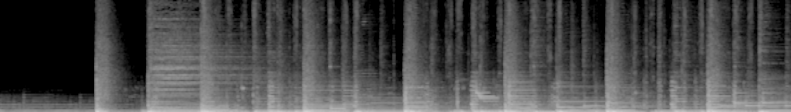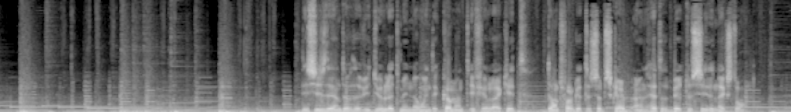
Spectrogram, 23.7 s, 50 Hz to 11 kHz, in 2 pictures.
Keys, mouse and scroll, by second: 0.4 click, 1.1 click, 3.3 middle click, 4.3 click, 4.5 middle click, 4.9 click, 6.3-7.0 scroll down 3, 6.6 middle click, 7.0-7.5 scroll up 2, 7.5 scroll up 1, 7.6 middle click, 10.4 click, 10.7 middle click, 11.5 middle click, 11.7 click, 13.0 click, 13.4 middle click, 14.4 click, 15.4 scroll down 3, 15.6 middle click, 16.2-16.6 scroll down 2, 16.4 middle click, 19.4-20.3 scroll up 3, 19.7 middle click, 20.7-21.0 scroll down 2, 21.0 middle click, 21.8 Tab, 22.0 scroll down 3, 22.3 middle click, 23.0 shift+middle click, 23.3 middle click.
